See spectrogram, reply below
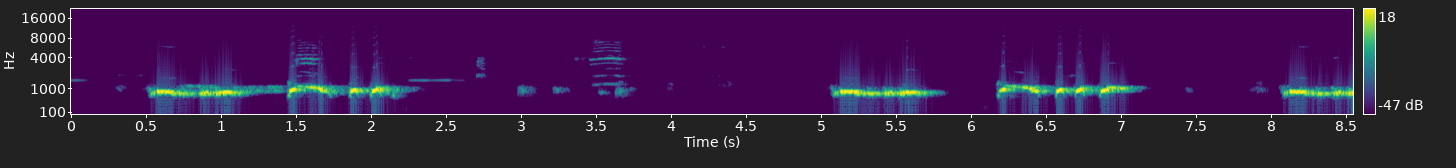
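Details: Zebra dove lure call meant to draw answers from other birds: soft trilled cooing phrases with a rapid stuttering rhythm, repeated in bouts about five seconds apart, with a few faint higher chirps between them.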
